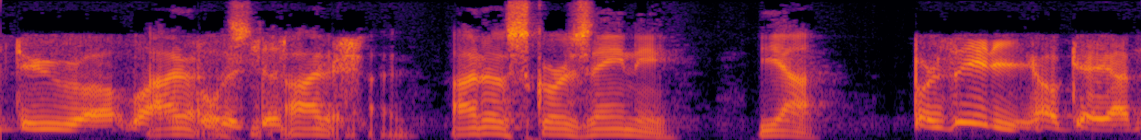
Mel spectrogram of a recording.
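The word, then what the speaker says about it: Skorzeny: He helped to do a lot of Otto Scorzeni. Yeah, Scorzini. Okay, I'm not pronouncing right. That's right. Scorzini.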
